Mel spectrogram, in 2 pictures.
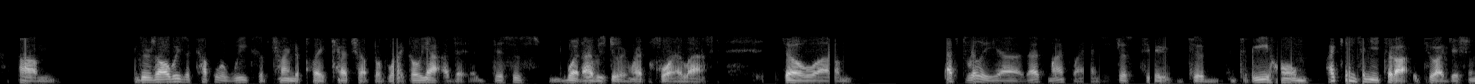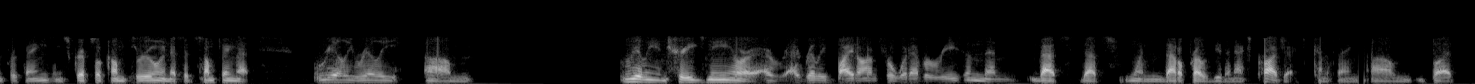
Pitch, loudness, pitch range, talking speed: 90 Hz, -26 LUFS, 75-100 Hz, 185 wpm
